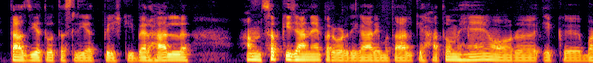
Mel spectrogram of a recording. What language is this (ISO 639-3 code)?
urd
